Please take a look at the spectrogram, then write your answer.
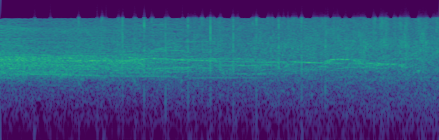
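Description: A crowd applauds steadily for a speaker's introduction at an event hosted by the Rams, dense overlapping claps forming a continuous wash of sound that holds at an even, fairly loud level throughout, easing slightly toward the end.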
